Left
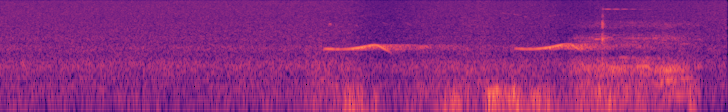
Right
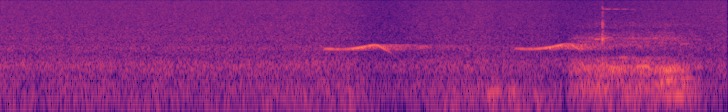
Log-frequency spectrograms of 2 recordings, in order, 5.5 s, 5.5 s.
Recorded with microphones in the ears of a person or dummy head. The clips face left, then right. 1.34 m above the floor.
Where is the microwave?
Centre (ahead or behind).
